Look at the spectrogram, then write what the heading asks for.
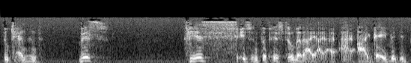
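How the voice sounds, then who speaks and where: A man's voice: low-pitched, huge pitch swings, unhurried, full character voice. An actor playing a flustered, bewildered man who stammers and repeats himself in a 1970s radio drama. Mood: shaken, bewildered. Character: flustered, bewildered man, a film production's pistol provider. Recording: dull, noisy old radio recording.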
